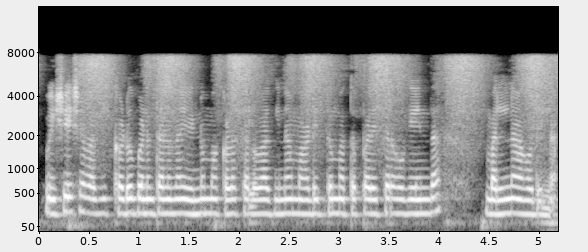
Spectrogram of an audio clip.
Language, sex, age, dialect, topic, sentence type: Kannada, female, 18-24, Dharwad Kannada, agriculture, statement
